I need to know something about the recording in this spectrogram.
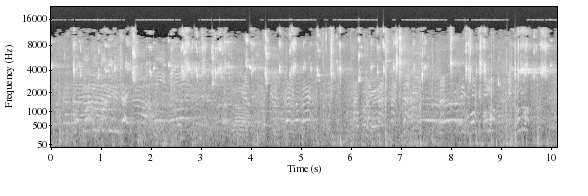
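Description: A basketball being dribbled and bounced on a hardwood court during live play. Many sharp knocks come throughout, with scattered voices of players and crowd.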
